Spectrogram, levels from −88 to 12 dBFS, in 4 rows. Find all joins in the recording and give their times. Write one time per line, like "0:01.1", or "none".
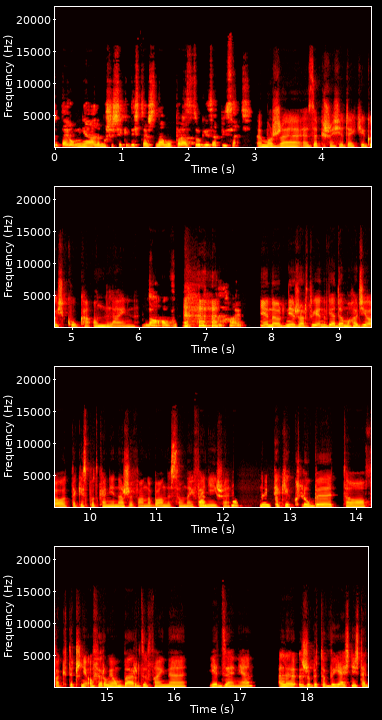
none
